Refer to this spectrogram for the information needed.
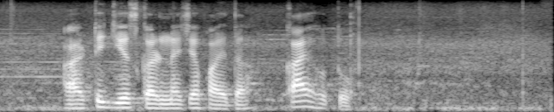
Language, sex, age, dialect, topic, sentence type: Marathi, male, 25-30, Standard Marathi, banking, question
